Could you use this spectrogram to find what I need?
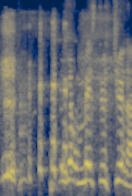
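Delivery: put-on New York Italian, Brooklyn accent. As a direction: greet her like a Brooklyn guy. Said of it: "like, Brooklyn".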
